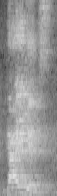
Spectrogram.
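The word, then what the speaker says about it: guidance: ইউ এর পরে আই ভাউ রয়েছে ইউর উচ্চারণ সাইলেন্ট থাকবে গিটার গিটার অর্থ গিটার পরের শব্দটি এখানে দেখতে পাচ্ছেন গাইডেন্স জি ইউ আই ডি এ এন সি ই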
